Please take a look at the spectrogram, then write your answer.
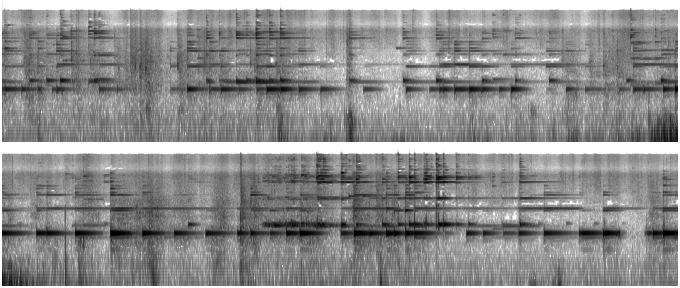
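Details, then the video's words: Goats eager to be let out, bleating over and over in short nasal, harmonic calls, several animals overlapping, with knocks, rustling and a brief low thump midway. "goats wanna go out"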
